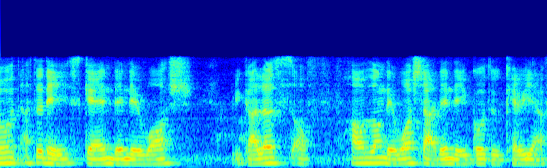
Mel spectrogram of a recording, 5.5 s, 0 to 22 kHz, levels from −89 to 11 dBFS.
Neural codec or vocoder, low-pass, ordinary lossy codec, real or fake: none; 5.4 kHz; AAC, 48 kbps; real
